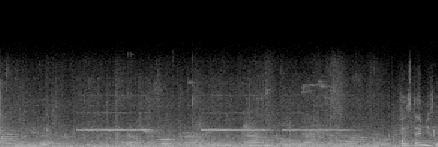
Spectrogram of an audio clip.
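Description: A metal detector gate beeps in long steady tones.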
